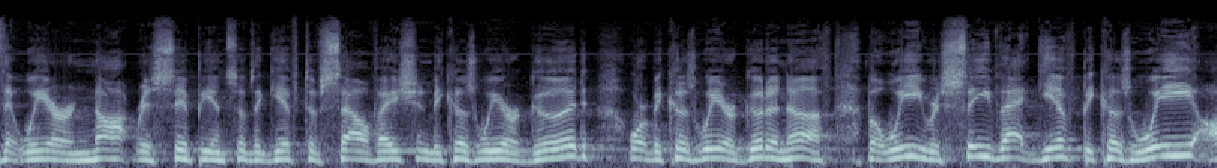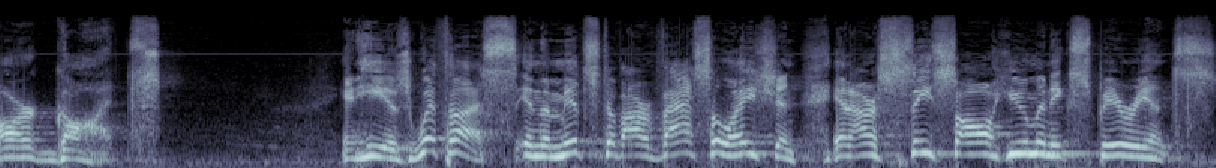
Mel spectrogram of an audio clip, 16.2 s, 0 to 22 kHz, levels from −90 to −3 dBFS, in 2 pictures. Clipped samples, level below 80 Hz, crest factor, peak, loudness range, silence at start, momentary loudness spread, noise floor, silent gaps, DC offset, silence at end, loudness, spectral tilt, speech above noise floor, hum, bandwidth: under 0.1%; -58 dBFS; 12 dB; -12 dBFS; 3 LU; 0 s; 5 LU; -56 dBFS; none; under 0.1%; 0 s; -25 LUFS; -4.5 dB/octave; 31 dB; none; 15.5 kHz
